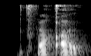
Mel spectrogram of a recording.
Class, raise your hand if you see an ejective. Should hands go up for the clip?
yes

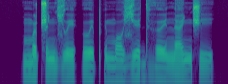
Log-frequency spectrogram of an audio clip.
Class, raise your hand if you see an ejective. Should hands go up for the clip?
yes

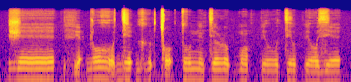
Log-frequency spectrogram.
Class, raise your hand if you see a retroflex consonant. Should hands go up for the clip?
yes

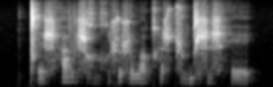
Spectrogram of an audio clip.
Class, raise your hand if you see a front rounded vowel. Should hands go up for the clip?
no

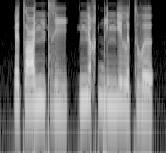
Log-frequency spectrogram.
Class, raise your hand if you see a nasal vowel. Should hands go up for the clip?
yes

